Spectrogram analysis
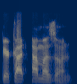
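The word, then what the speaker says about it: Birkat Hamazon: So the Sephardim, specifically Ladino speaking, when it comes to the He Hayediyah before Hamotzi, they would never pronounce the He. It would be Amotzi or Amosi. Same with Birkat Amazon, which is particularly funny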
